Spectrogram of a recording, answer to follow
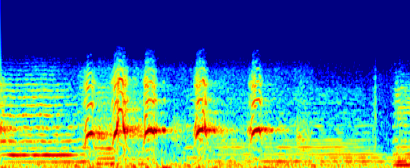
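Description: Cartoon orchestral score with held notes, over which a cartoon puppy yips about five times in quick succession, short rising-and-falling calls.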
